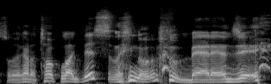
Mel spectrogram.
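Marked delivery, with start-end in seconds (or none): none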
